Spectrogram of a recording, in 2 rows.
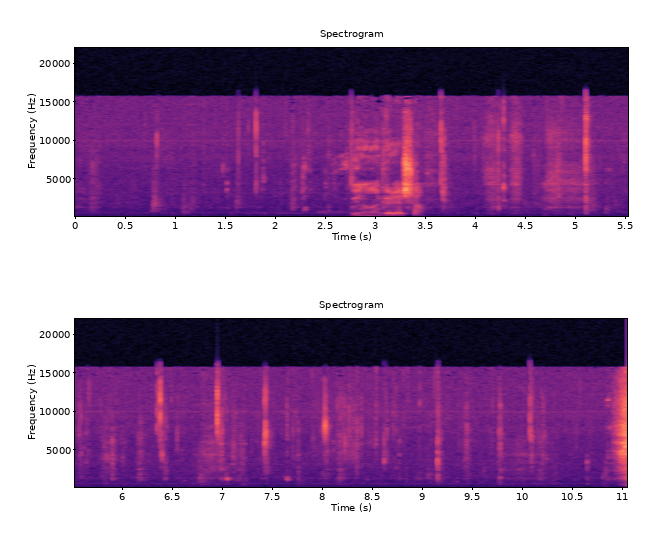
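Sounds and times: chewing mouth clicks and smacks: 1.4s - 2.5s, 5.0s - 10.8s.

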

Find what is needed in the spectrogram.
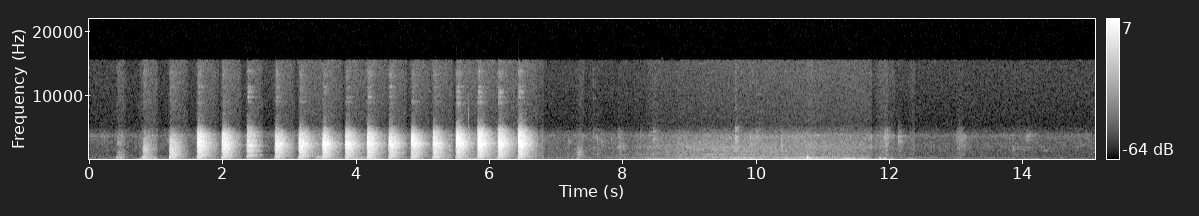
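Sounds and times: sharp knocks: 0.4s - 6.8s.

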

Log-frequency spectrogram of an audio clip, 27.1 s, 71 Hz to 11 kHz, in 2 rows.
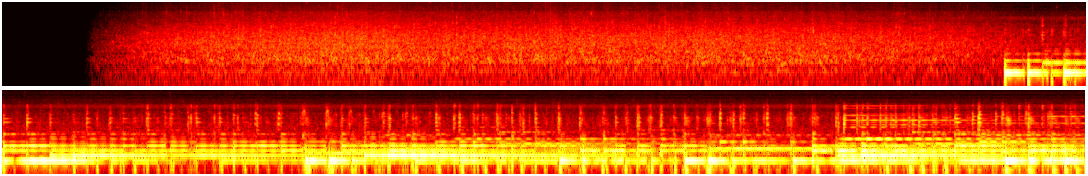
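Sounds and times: flowing water rushing: 1.3s - 12.6s.

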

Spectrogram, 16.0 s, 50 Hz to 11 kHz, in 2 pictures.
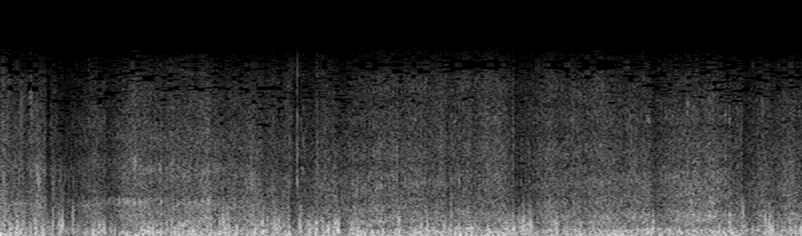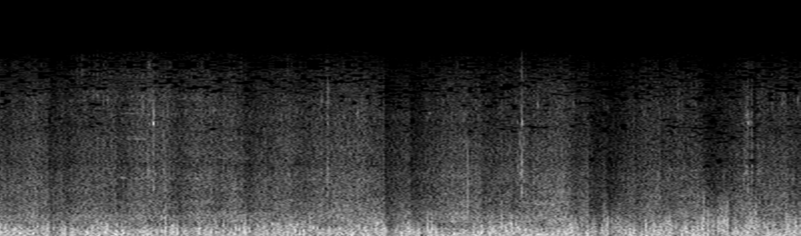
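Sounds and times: street traffic: 0.0s - 16.0s
wind rumble on microphone: 0.0s - 16.0s.

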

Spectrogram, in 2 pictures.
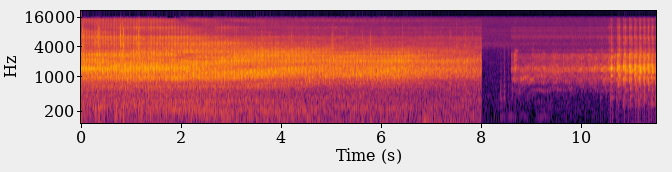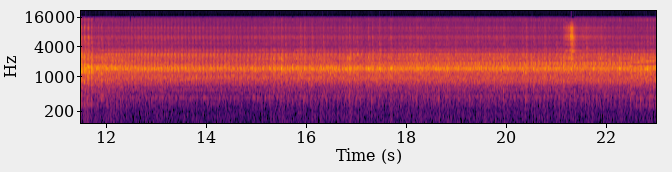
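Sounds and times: diesel engine through small speaker: 0.0s - 8.0s, 8.6s - 23.0s.

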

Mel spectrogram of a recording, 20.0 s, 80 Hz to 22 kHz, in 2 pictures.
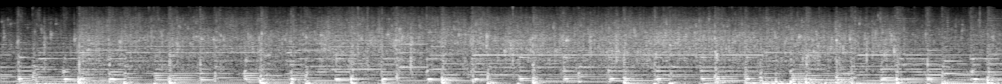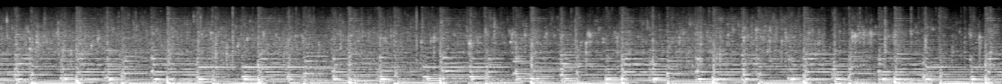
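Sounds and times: background music with plucked bass: 0.0s - 20.0s
onion rings sizzling in oil: 0.0s - 20.0s.

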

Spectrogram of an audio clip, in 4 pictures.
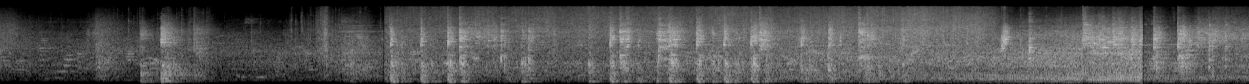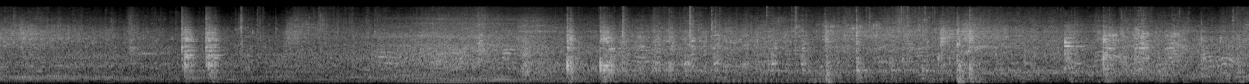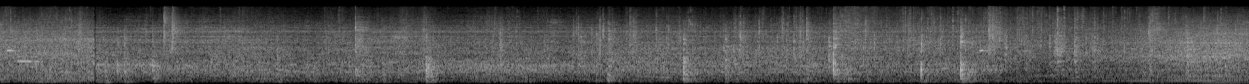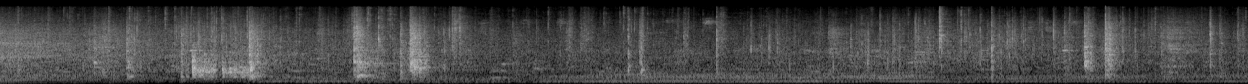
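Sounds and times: metal spatula scraping wok: 3.4s - 14.7s, 16.6s - 25.1s
eggs sizzling in a wok: 3.7s - 49.9s.

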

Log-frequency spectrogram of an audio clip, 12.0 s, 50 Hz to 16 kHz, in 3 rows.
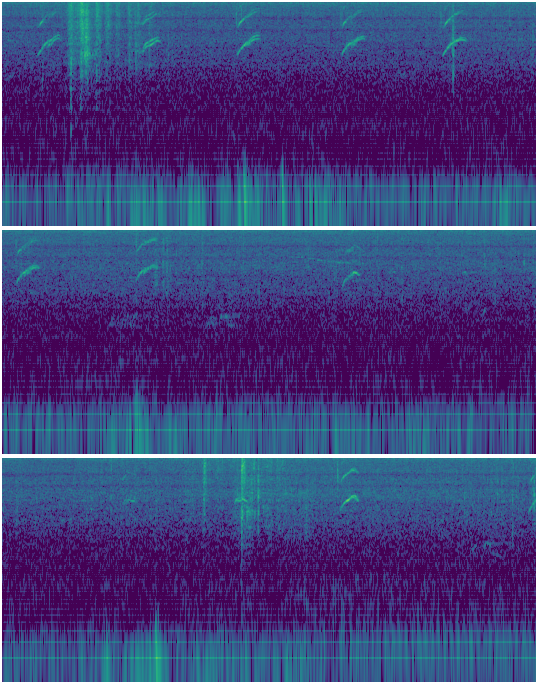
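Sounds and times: high-pitched bird chirps: 1.8s - 3.5s.

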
